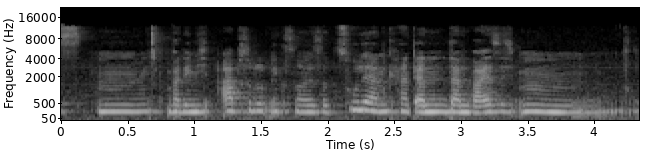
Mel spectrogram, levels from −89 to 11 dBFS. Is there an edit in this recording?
yes; 1 cut; at 2.6 s

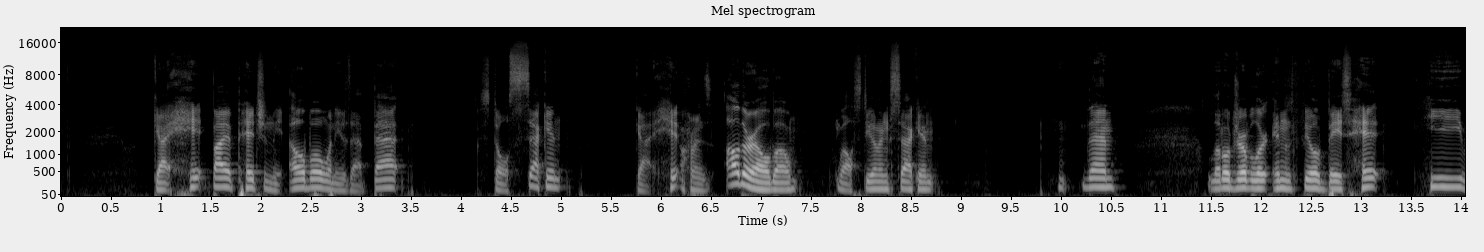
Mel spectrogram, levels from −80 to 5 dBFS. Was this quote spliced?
no; 0 cuts

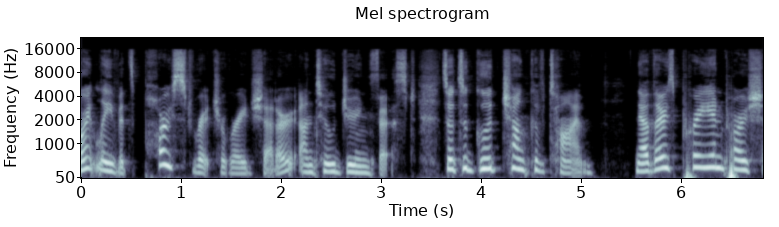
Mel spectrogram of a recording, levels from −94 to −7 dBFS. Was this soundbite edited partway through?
no; 0 cuts

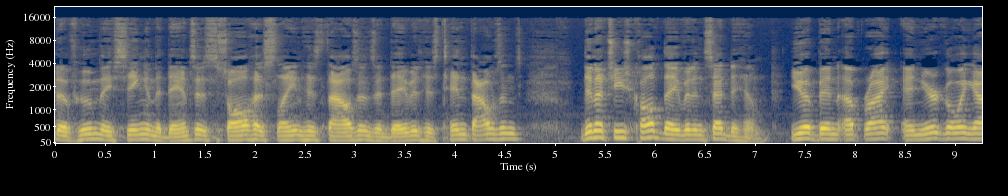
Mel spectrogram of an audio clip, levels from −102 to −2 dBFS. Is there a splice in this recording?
yes; 2 cuts; at 1.6 s, 7.2 s

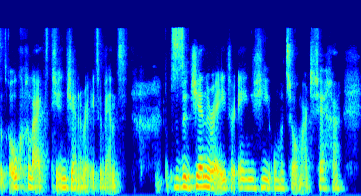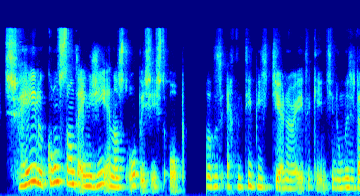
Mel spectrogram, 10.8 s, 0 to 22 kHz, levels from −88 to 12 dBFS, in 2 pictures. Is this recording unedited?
no; 1 cut; at 8.5 s

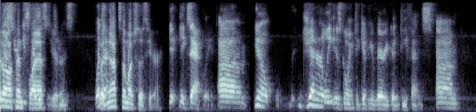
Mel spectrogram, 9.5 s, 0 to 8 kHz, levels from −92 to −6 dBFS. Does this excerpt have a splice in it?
yes; 1 cut; at 5.0 s

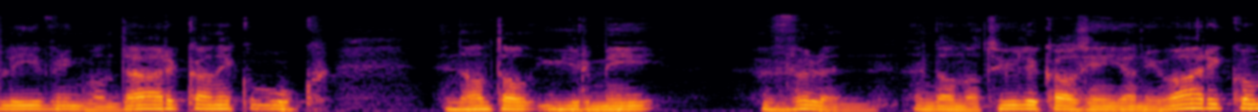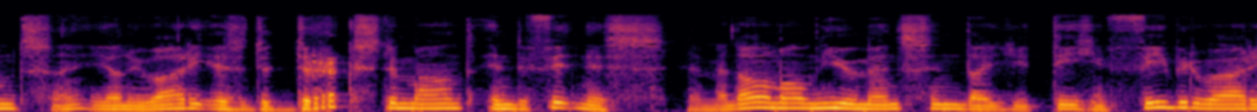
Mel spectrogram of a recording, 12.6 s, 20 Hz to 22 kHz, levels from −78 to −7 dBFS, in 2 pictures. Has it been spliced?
no; 0 cuts

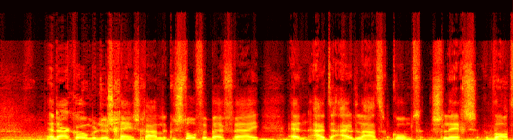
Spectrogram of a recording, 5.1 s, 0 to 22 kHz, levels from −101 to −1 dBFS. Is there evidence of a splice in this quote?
no; 0 cuts

